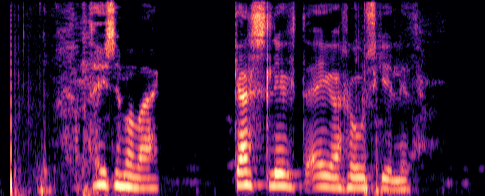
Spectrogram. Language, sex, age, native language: Icelandic, male, 14, Icelandic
